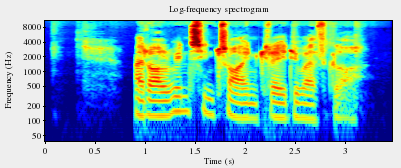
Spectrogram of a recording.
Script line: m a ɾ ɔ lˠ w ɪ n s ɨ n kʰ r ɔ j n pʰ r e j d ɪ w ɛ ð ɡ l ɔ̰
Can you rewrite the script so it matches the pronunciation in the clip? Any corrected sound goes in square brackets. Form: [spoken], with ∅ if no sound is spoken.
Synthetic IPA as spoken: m a ɾ ɔ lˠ w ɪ n s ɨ n [tʰ] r ɔ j n [kʰ] r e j d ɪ w ɛ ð ɡ l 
